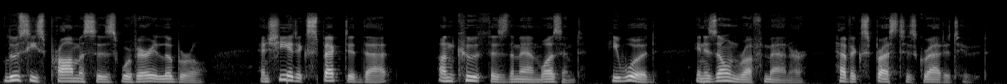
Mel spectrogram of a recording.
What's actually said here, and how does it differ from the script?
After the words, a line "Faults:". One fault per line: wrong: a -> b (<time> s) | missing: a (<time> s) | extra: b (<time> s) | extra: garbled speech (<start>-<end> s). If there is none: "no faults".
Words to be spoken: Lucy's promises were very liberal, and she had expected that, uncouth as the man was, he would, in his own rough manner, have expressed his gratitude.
Lucy's promises were very liberal, and she had expected that, uncouth as the man wasn't, he would, in his own rough manner, have expressed his gratitude.
Faults:
wrong: was -> wasn't (5.4 s)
